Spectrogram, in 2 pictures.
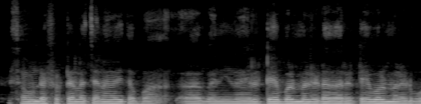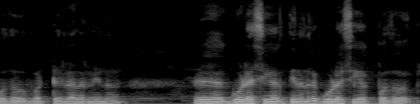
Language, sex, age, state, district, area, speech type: Kannada, male, 18-30, Karnataka, Chitradurga, rural, spontaneous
